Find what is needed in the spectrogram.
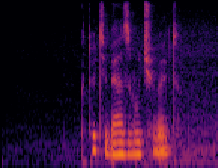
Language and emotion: Russian, neutral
